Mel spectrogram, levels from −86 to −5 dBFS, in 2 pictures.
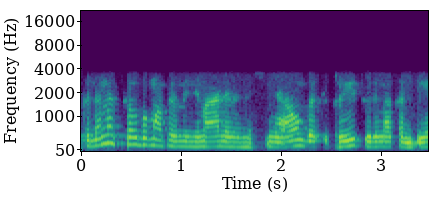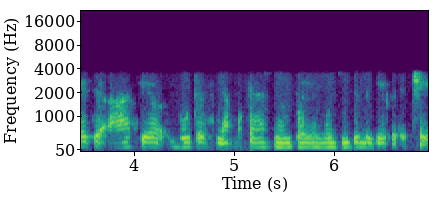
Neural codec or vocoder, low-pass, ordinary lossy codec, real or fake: none; 3.6 kHz; Opus, 24 kbps; real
